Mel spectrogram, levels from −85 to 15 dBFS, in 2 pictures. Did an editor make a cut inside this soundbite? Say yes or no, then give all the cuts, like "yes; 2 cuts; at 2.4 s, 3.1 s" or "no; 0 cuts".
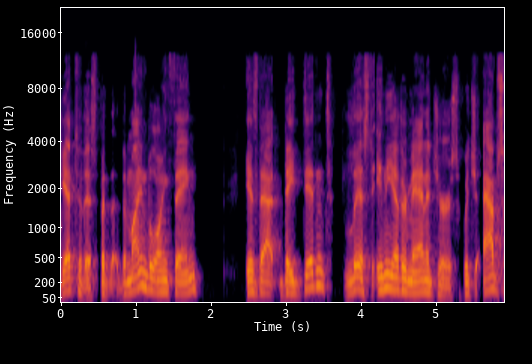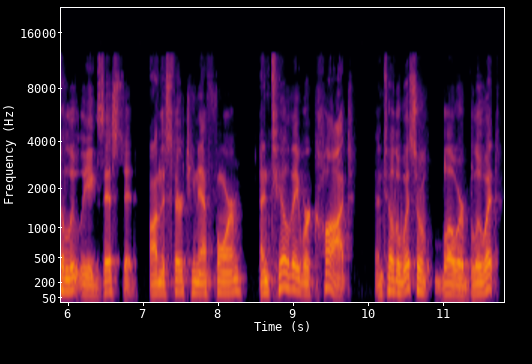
yes; 4 cuts; at 2.1 s, 3.7 s, 7.0 s, 8.5 s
